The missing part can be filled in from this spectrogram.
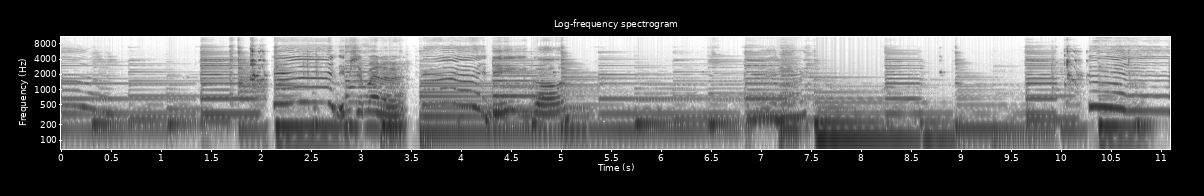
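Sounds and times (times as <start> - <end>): acoustic guitar picking chords: 0.0 - 11.0.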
